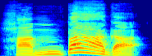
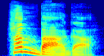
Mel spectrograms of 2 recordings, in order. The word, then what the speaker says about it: hamburger: Since you're supposed to say hot dog instead of hot dog, you're supposed to say hamburger instead of hamburger.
